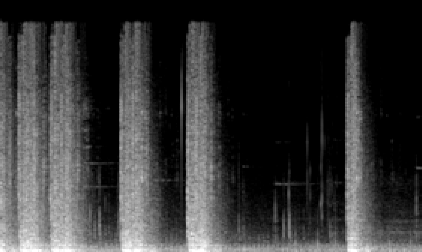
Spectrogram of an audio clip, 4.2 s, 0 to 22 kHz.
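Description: Four short bursts of PKP Pecheneg machine gun fire in ARMA 3, each loud and sharp, separated by brief pauses, with no talking.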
